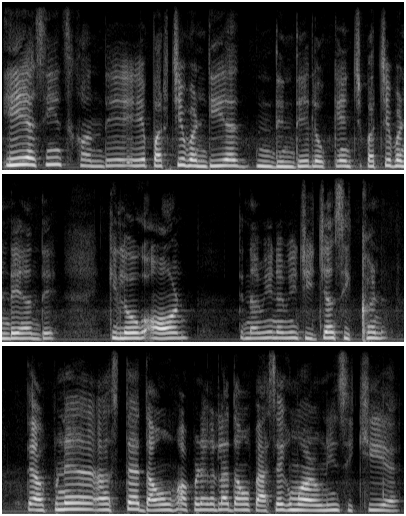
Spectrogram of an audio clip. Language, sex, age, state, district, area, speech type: Dogri, female, 30-45, Jammu and Kashmir, Udhampur, urban, spontaneous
